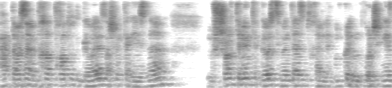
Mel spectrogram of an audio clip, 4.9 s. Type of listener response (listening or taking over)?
taking over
